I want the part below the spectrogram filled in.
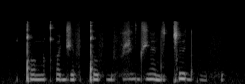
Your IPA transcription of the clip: ǃ ɔ ŋ ɵ qʰ u d͡ʒ ɛ f ǃ o f b ɵ f ʐ i̤ d ʒ ɛ̃ d o ǀ ø d k o̤ f

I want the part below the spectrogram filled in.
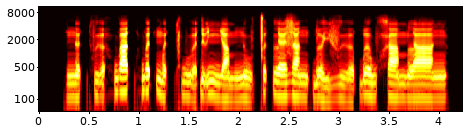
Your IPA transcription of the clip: n ə˨˩ t̚ f ɨ̰˧˨ ə̯ h w a˦˥ t̚ h w ə˦˥ t̚ m ə˨˩ t̚ k w ṵ˧˨ ə̯ ɗ ɨ̰˧˥ ɲ a˨˩ m n u˧˩ t̪ ə˦˥ t̚ l ɛ˨˦ z a˧ n ɓ ə˧˩ j v ɨ˧˩ ə̯ ɓ ə˧ w x a˧ m l aː˧ ŋ

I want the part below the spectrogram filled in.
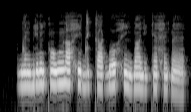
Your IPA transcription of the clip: d ɛ̃˧ ɡ͡b i˧ ɾ ĩ˦ k ɔ̃˦ w ũ˦ ɾ a˦ h i˦˨ d i˧ k a˧ ɡ͡b o˦ h ĩ˦˨ ɡ͡b ã˧ j i˨ k ɛ̃˧ h ɛ̃˧ k͡p ɛ̃˨

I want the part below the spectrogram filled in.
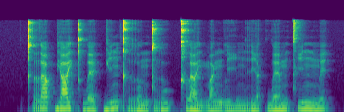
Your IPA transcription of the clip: kʰ r a˥˩ p̚ j a˥˩ j kʰ w ɛː˨˩ k̚ j i˥˩ n kʰ r o˩˦ n t r uː˦˥ p̚ kʰ l a˨˩ j m a˨˩ ŋ l iː˩˦ m r i˨˩ a̯ k w ɛː˦˥ m tʰ i˥˩ n m e˥˩ k̚

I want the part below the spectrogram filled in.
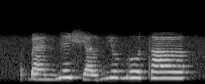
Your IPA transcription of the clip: ɓ æ˩ n ɡ e˥ ɕ a˩ l bʲ o˥ ɡ o˥ t a˥ ɐ̯

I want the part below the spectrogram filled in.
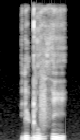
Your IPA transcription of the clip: ɾʲ ø ɖ o v θ i

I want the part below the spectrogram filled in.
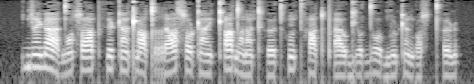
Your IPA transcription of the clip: ɟ ə̃˦ e̯ ɳ a˦˨ d̪ ũ˧ sˤ ɵ˧ e̯ pʰ ɨ˧ ʈ ã˧ t ɳ u˨ tˤ r i˨˦ sˤ u˧ ʈ ã˧ e̯ kʼ i˦ dˤ ĩ˨ ɾ ə̃˦˨ tʰ ɵ˨˦ t̪ʰ ũ˦ t̪ʰ ɑ˦ t pʼ a˧ o̯ ɡ i˧ o̯ d̪ o˦˨ ɡ ũ˧ ʈ ə̃˦˨ ɡ o˧ sˤ t̪ʰ ɵ˦ ɳ

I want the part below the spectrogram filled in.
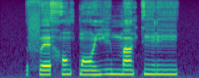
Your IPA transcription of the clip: f ɛ˧ h ɔ̃˦ k͡p ɔ̃˧ j i˦ m ã˦ k ĩ˦ ɾ ĩ˦

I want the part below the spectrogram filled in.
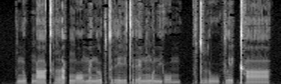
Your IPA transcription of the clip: n u˨˩ k̚ ŋ aː˧ kʰ r a˦˥ k̚ ŋ ɔː˦˥ m e˦˥ n l u˥˩ k̚ t r iː˦˥ t r e˦˥ n ŋ o˧ n j o˨˩ m | t r uː˩˦ k l i˥˩ t̚ kʰ aː˧

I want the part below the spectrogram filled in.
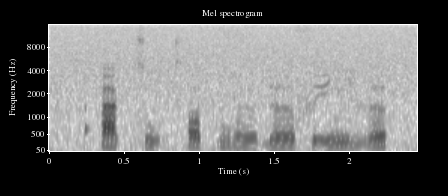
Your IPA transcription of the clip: ʔ a˦˥ k̚ s u˧˩ t̪ʰ ɔ˦˥ t̚ v ə̤ː˨˩ ɗ əː˧ f ḛ˧˥ ɲ ɨ̰˧˥ ə̯

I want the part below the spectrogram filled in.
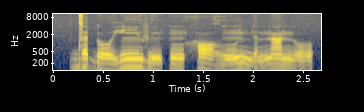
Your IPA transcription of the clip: d ə˦ ɗ o˨ j ĩ˦ v ĩ˨ p ũ˨ h ɔ˦˨ ɣ ũ˨˦ ɲ ə˨ n ã˦ n o˧

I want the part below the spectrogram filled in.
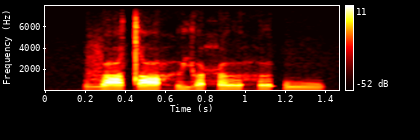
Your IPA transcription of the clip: v ɵː tˤ uː h ɨ j ɵː ħ ɵː h ɵː ʔ uː

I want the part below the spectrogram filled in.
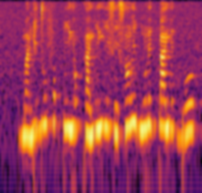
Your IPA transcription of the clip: b ã˨ ɡ i˧ d u˦ f ɔ˦˨ k͡p i˧ j ɔ˧ k a˨ j i˨˦ j i˧ s i˨ s ɔ̃˨˦ l i˦˨ b ũ˨˦ ɾ e˦ k͡p a˦ j e˦˨ ɡ͡b o˨˦

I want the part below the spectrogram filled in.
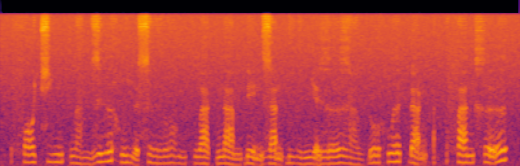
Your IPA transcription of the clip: f ɔ˧ t͡ɕ i˧ ŋ k w a̤˨˩ ŋ z ɨ˨˦ ə̯ h w ḭ˧˨ ə̯ s ə̤ː˨˩ l ɔ̤˨˩ ŋ k w a˨˩ k̚ n a˧˩ m ɗ ḛ˧˨ n z a̰˧˨ n ɗ ɨ̤˨˩ ə̯ ɲ ɛ̰˧˨ ɣ əː˨˦ ɣ a̤˨˩ w ɗ o˧ h w əː˦˥ t̚ ɗ a̰˧˨ ŋ ʔ | f a˧ n x ə̰ː˧˥

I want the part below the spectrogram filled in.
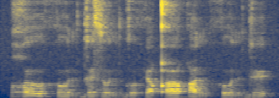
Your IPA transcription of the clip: ʁ o h o r ɡ ə z o r ɡ o h ø qʼ o q o r h o r ɡ ø

